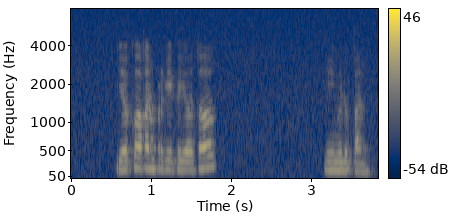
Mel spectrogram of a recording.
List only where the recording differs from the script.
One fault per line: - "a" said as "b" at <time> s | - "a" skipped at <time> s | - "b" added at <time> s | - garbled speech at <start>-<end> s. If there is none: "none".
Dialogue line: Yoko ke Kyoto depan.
- "akan pergi" added at 0.9 s
- "minggu" added at 3.2 s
